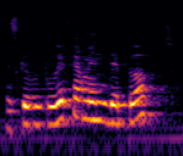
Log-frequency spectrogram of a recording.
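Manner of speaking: loud and clear to the dark; calling out. Acted. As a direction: ask the spirits loudly to act. Demande aux esprits de fermer. (appel fort aux esprits)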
